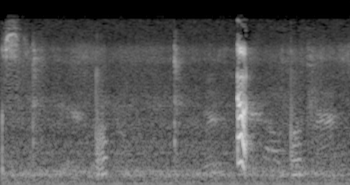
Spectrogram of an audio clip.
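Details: Newborn baby girl a few hours old with her first hiccups, sounding like a little puppy: one clear sharp hiccup amid a few fainter catches in the breath, in a quiet room.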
